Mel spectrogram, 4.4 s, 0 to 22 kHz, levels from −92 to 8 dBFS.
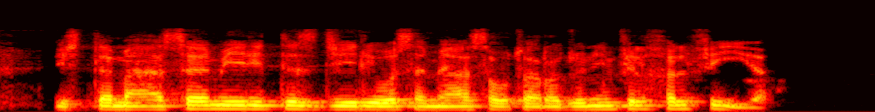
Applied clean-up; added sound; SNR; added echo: none; none; none; none.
